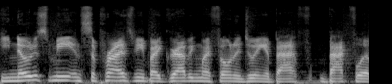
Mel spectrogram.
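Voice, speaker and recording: Over music in the background, a man with a fairly high pitch and ordinary pitch variation talks at a very fast pace. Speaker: radio host. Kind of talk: game show host. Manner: brisk, upbeat, explaining rules.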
